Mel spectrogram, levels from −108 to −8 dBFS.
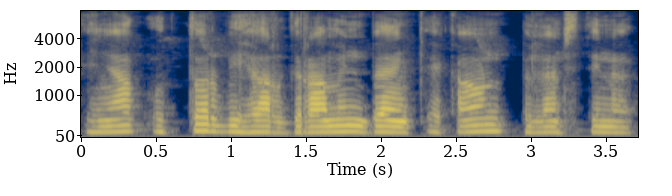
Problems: none marked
